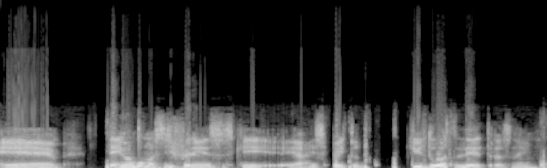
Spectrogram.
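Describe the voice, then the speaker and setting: With a Brazilian accent, a man speaks at a very slow pace and with lively intonation. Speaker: Portuguese teacher. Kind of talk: live-stream conversation.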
